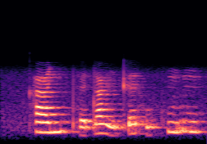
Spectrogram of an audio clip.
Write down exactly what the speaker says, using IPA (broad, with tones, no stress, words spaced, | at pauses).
kʰaː˦ ɲu˦pʰɛ˨ da˦ɣe˨kʼɛ˦hu˨˦ kʰũ˦rũ˦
